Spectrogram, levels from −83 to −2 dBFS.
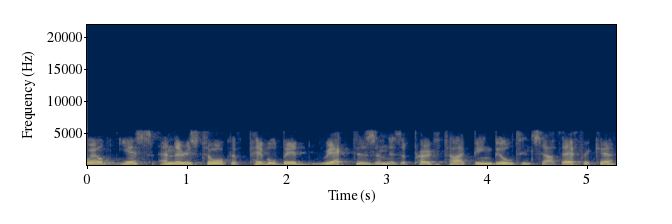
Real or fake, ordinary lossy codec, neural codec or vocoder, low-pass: fake; Opus, 24 kbps; codec, 16 kHz, 8 kbps, FunCodec, trained on LibriTTS, 25 frames a second; 5.4 kHz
